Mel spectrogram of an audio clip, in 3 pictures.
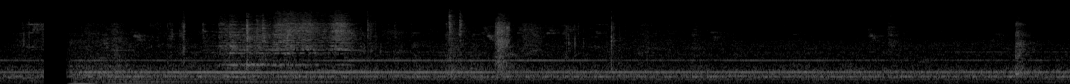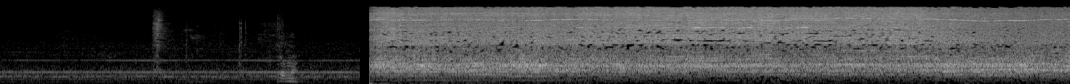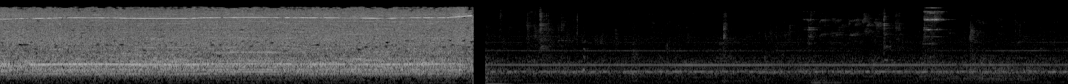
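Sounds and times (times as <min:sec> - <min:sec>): power tool hissing with high whine: 0:14.4 - 0:26.2.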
